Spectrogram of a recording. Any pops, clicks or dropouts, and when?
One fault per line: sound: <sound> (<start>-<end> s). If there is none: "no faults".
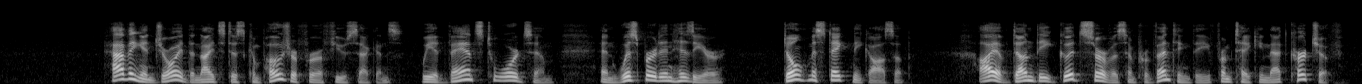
no faults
